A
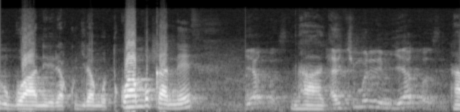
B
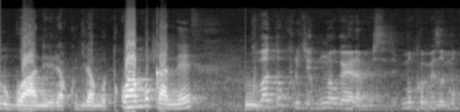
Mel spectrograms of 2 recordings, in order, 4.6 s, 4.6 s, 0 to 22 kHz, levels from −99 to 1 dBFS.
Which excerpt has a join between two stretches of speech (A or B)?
A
